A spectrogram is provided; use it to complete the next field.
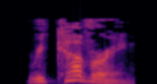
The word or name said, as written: recovering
